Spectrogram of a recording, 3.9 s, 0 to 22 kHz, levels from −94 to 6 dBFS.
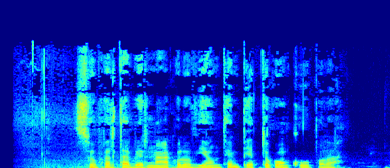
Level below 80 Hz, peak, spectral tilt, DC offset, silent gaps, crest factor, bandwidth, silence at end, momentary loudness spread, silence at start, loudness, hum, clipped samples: -54 dBFS; -12 dBFS; -4.5 dB/octave; under 0.1%; none; 18 dB; 16.5 kHz; 0 s; 16 LU; 0.25 s; -30 LUFS; none; under 0.1%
